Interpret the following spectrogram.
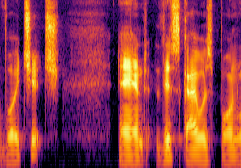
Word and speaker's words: Vujicic: He has a Serbian name and I never used to be able to pronounce it, but now I can. Nick Vujicic.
